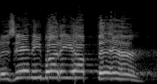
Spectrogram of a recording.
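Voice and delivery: high-pitched call for help from above; yelling out. Acted. Slipping man calls up the cliff, high-pitched yell. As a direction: mock-desperate yell up the cliff. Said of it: "he yells out".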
